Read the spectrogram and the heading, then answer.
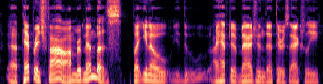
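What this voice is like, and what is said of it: Put-on New England accent. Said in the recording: “the New England accent there is, you know, the very cliche... That's my New England accent.... Oh, so good.”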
